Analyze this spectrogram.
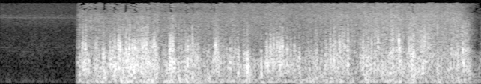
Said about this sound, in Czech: Proti tomu, co podle meteorologů bouře Kíron přinese během noci, přitom tyto vlny představují jen slabě rozčeřenou hladinu.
